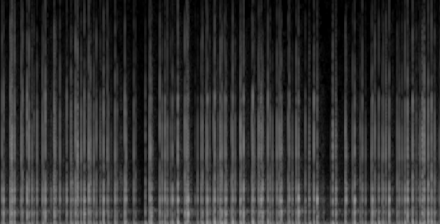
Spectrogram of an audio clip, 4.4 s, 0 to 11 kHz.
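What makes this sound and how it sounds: Fingernails tap rapidly on the embossed cover of a small, ornate hardcover journal. The result is a steady stream of dry, crisp clicks with a hollow mid-range knock around 550 Hz and bright edges, each tap dying out almost instantly.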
